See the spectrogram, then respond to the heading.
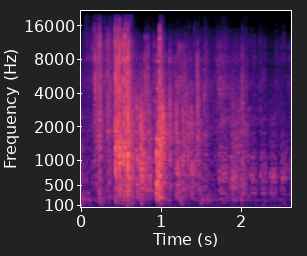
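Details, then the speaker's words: Sharp bursts of loose clattering each time a National RX-5150 boombox is shaken on unboxing, like small hard pieces loose inside; the poorly packed set was dropped and smashed on a corner in shipping, and broken internal parts are likely. "What is that? It's like batteries in the battery compartment or or knobs or something."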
